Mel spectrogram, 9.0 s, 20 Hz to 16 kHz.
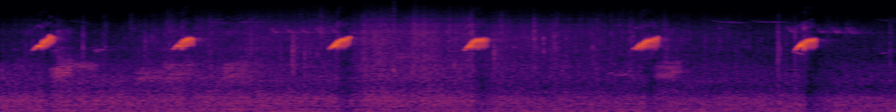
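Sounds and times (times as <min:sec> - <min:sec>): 
common chaffinch Fringilla coelebs calls: 0:00.3 - 0:01.0, 0:01.6 - 0:03.6, 0:06.2 - 0:06.8, 0:07.9 - 0:08.6.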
